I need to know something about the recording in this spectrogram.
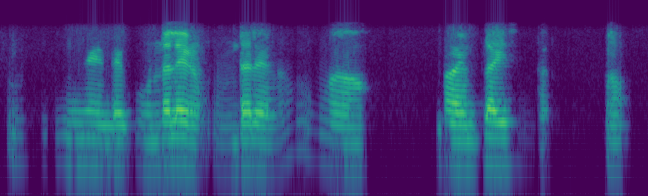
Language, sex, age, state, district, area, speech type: Telugu, male, 18-30, Telangana, Vikarabad, rural, conversation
